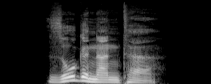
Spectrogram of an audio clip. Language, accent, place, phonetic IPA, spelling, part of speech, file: German, Germany, Berlin, [ˈzoːɡəˌnantɐ], sogenannter, adjective, De-sogenannter.ogg
- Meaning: inflection of sogenannt: 1. strong/mixed nominative masculine singular 2. strong genitive/dative feminine singular 3. strong genitive plural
